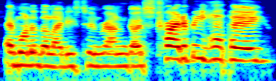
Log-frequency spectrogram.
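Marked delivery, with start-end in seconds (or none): 1.5-2.7 high, loud sing-song preachy chirp; mock chirpy. Retelling the door knocker's parting line, mock chirpy. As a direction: imitate her sugary parting line.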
